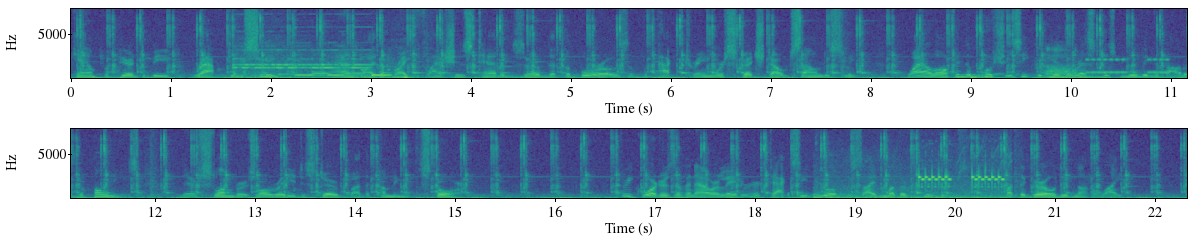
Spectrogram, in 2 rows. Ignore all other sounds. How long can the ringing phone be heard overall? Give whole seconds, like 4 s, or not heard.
6 s.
